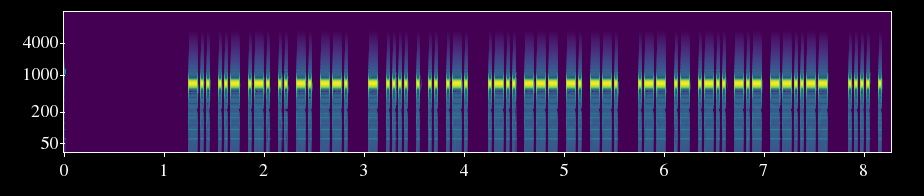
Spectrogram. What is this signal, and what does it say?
Morse code, heard as a keyed tone, about 40 wpm, 700 Hz. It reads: DURING THEIR LONG WALK, HE
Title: Sentences from Top 1000 Words - Review Part 2 - 40wpm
